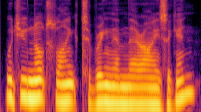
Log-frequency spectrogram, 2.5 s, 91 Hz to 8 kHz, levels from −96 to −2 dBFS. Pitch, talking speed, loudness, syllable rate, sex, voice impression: 140 Hz, 240 wpm, -15 LUFS, 4.7 syllables/s, male, very masculine, old, very thick, relaxed, powerful, dark, soft, clear, fluent, raspy, very cool, intellectual, slightly refreshing, sincere, calm, mature, slightly friendly, reassuring, unique, slightly elegant, wild, sweet, slightly lively, kind, modest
